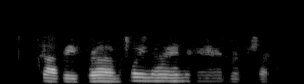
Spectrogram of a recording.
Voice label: Police 1 Dispatch, Scanner audio recording

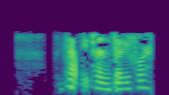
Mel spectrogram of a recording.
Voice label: Police Department Dispatch, scanner

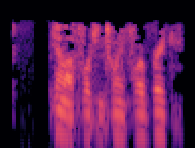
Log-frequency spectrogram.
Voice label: Fire Department Dispatch, scanner

